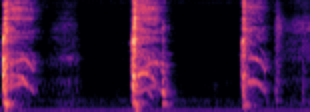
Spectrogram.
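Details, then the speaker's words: Woman with asthma and "really bad lungs": three separate harsh coughs over about three seconds, one a double cough; low steady hum in background. "Sorry guys, my asthma has been. I know it's not really the most attractive thing to watch somebody"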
